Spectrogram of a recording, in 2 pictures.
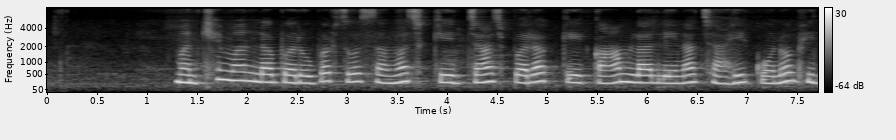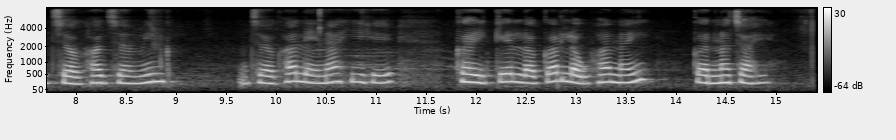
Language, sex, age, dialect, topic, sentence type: Chhattisgarhi, female, 18-24, Western/Budati/Khatahi, banking, statement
